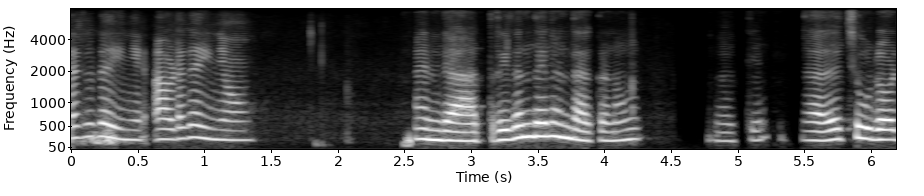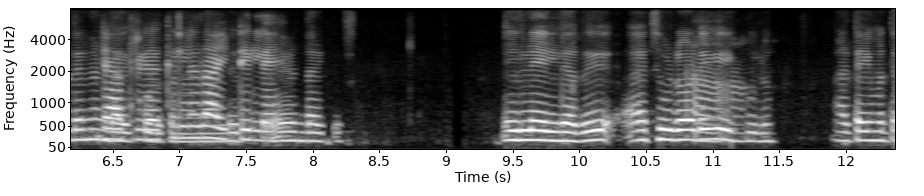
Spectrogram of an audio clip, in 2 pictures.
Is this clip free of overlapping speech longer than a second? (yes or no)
no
